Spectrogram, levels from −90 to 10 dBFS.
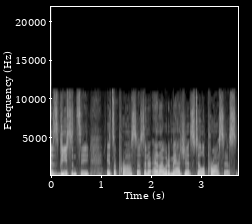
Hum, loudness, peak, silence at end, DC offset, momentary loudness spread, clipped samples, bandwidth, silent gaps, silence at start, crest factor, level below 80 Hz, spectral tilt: none; -18 LUFS; -2 dBFS; 0.05 s; under 0.1%; 7 LU; under 0.1%; 11.5 kHz; none; 0 s; 16 dB; -58 dBFS; -5.5 dB/octave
